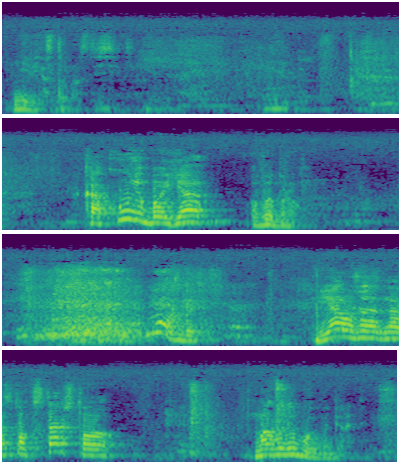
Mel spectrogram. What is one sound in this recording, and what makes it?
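An elderly man speaks calmly and warmly, close by.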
